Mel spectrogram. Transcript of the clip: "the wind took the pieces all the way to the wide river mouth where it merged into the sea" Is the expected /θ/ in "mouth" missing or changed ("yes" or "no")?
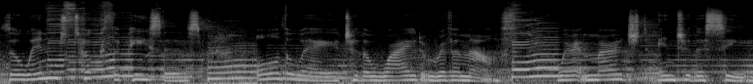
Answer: no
